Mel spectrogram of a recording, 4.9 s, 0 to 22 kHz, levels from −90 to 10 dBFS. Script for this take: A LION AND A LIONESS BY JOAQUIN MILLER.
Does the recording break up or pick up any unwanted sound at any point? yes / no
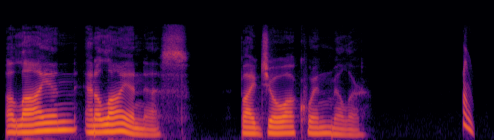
yes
